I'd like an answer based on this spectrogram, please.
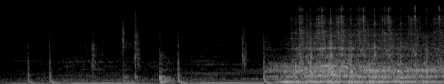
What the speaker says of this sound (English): Now it is time to stitch them and put them back on the shirt.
